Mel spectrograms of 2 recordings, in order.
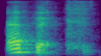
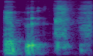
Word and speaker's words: EPC: EPIC is how that's pronounced. EPC is actually pronounced EPIC.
